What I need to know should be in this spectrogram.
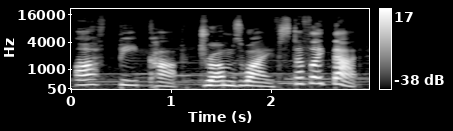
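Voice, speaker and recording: An actress with an American accent playing a playful, teasing young wife in an audio drama. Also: female voice, mid-range voice, lively intonation, slow, sharp tone, faint music behind. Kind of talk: period radio drama acting.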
